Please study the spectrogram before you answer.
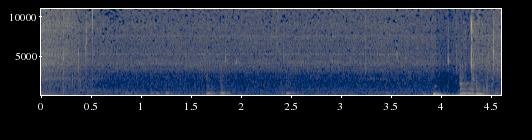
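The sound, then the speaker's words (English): Soft swishing of a drink swirled in a glass after a drop of water is added, a few faint sloshes spaced apart, ending in a louder burst of handling and clinking. “Give it a little swirl and then try it again.”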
